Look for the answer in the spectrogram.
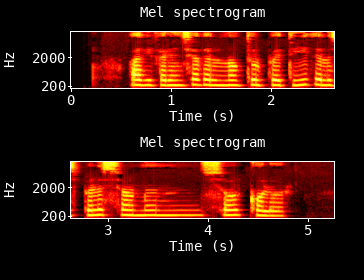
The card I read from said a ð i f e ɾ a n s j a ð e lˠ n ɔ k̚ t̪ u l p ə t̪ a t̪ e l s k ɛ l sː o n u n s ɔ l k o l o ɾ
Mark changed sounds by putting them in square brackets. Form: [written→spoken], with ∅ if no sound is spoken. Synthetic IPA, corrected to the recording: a ð i f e ɾ [a→ɛ] n s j a ð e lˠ n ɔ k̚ t̪ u l p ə t̪ [a→i] t̪ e l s [k→p] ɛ l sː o n u n s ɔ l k o l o ɾ

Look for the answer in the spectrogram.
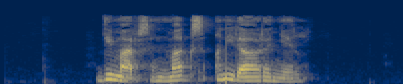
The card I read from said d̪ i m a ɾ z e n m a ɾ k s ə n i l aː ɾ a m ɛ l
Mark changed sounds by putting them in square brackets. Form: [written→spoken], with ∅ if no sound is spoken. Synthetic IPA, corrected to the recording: d̪ i m a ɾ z e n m a [ɾ→∅] k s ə n i [l→ɾ] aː ɾ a [m→ɲ] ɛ l

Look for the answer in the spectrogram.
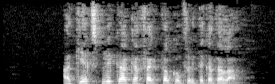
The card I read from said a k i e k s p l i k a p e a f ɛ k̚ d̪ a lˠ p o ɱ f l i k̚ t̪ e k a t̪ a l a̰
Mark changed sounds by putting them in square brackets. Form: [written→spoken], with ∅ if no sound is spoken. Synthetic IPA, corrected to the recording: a k i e k s p l i k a [p→k] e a f ɛ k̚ [d̪→t̪] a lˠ [p→k] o ɱ f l i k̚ t̪ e k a t̪ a l a̰

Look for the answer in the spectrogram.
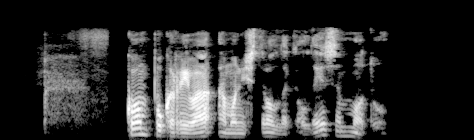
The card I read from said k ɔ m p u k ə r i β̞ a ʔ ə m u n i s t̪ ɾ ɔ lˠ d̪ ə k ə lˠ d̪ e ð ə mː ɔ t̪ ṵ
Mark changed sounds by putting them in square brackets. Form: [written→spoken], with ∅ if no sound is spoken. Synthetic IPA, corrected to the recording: k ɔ m p u k ə r i β̞ a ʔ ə m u n i s t̪ ɾ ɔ lˠ d̪ ə k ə lˠ d̪ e [ð→z] ə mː ɔ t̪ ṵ

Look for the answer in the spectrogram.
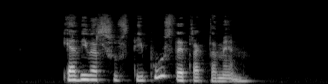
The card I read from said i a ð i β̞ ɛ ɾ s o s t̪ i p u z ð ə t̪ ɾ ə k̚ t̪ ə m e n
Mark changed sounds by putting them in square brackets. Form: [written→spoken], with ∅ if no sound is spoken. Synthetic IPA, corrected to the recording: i a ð i β̞ ɛ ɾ s [o→u] s t̪ i p u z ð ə t̪ ɾ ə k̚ t̪ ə m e n

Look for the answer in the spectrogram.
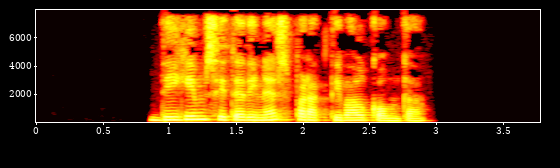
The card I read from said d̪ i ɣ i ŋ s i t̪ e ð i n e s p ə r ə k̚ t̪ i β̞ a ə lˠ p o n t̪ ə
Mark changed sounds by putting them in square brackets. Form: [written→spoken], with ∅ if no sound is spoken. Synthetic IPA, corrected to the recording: d̪ i ɣ i [ŋ→m] s i t̪ e ð i n e s p ə [r→ɾ] ə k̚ t̪ i β̞ a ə lˠ [p→k] o [n→m] t̪ ə

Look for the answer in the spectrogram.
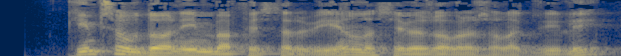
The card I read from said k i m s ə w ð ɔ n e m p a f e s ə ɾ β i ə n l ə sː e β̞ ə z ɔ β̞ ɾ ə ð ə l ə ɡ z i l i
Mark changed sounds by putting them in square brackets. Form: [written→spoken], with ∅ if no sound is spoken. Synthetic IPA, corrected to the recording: k i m s ə w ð ɔ n [e→i] m [p→b] a f e s ə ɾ β i ə n l ə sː e β̞ ə z ɔ β̞ ɾ ə [ð→z] ə l ə ɡ z i l i

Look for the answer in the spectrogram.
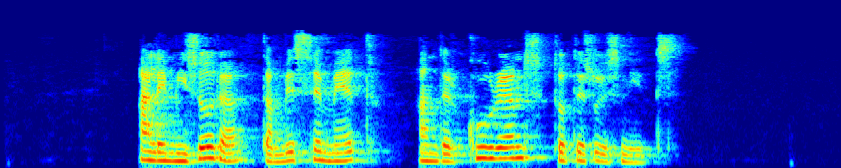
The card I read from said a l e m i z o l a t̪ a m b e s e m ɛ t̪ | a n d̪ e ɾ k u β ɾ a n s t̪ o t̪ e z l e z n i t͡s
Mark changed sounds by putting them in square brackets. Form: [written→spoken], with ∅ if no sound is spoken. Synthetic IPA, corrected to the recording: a l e m i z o [l→ɾ] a t̪ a m b e s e m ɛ t̪ | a n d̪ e ɾ k u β ɾ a n s t̪ o t̪ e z l e z n i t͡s

